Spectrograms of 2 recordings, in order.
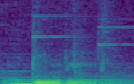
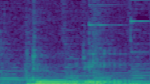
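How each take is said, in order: First: It is said in an American accent. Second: It is said in an American accent.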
